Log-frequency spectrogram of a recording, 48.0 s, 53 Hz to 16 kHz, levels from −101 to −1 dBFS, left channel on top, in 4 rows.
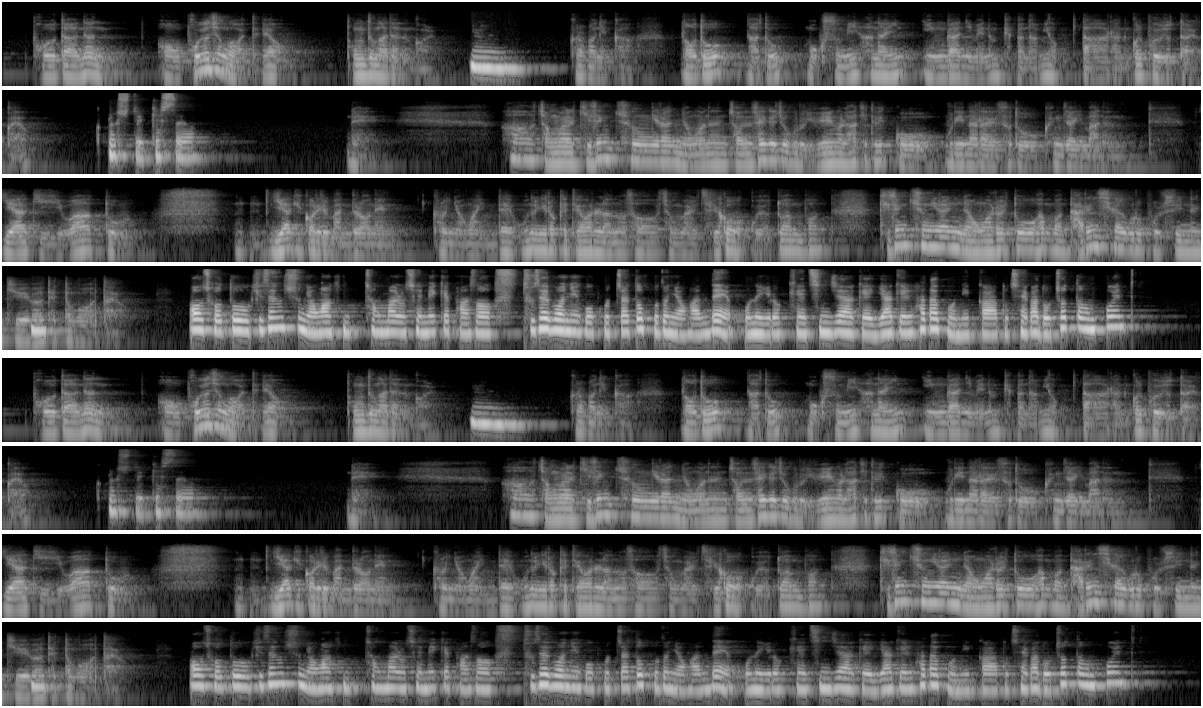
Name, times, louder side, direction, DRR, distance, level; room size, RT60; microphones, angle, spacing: voice 1, 0.3-1.1 1.6-2.9 3.5-4.3 5.7-12.2 15.4-15.7 16.0-25.3 25.6-27.9 28.3-37.2, left 1 dB, 5° left, 8 dB, 0.6 m, -41 dB
voice 2, 4.7-5.2 13.1-13.9 36.3-36.4 37.8-47.3, left 5 dB, 75° left, 17 dB, 0.4 m, -30 dB
14.5 x 6.2 x 9.5 m, 0.99 s
head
